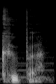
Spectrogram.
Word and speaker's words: Cowper: him is William Cooper He's Got A W in his surname but it's pronounced Cooper he was one of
